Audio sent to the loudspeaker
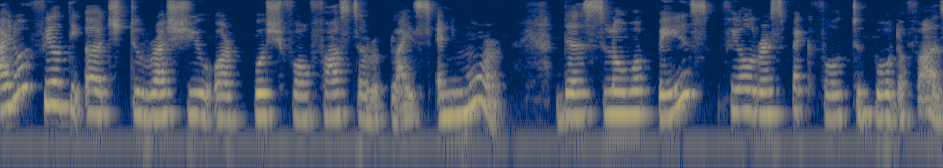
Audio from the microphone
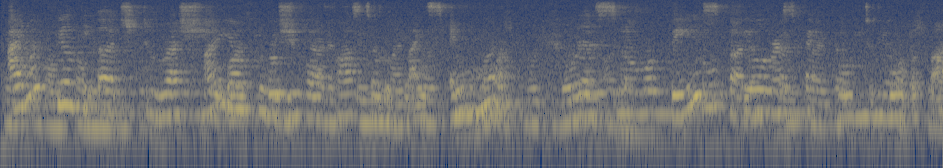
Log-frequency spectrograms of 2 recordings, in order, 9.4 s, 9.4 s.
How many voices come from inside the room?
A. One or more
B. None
A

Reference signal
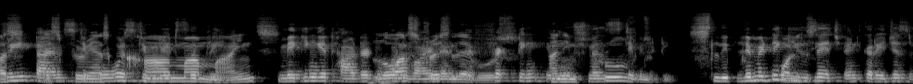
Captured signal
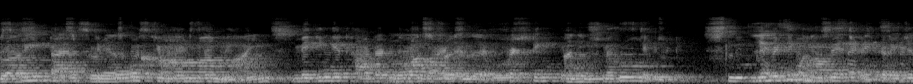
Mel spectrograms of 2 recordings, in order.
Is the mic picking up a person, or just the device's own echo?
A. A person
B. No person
A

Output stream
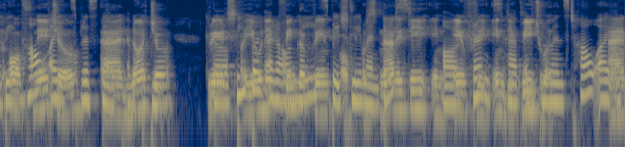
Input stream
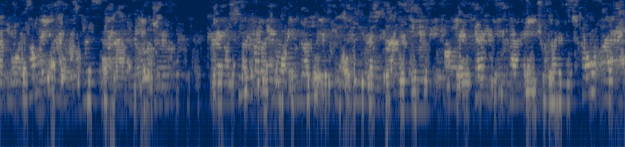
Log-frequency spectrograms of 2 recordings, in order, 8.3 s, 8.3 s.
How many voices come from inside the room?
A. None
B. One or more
A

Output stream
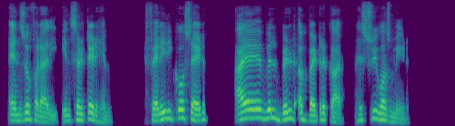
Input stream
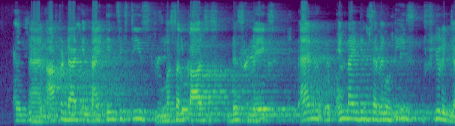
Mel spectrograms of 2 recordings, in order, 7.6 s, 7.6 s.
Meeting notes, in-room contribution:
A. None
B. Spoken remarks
B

